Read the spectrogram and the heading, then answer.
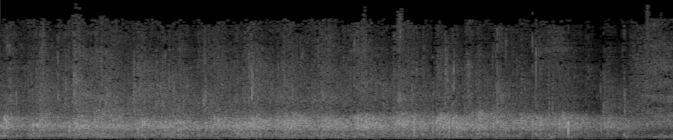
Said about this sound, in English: Here comes the kids. Give them a round of applause, folks. Good to have you kids here.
